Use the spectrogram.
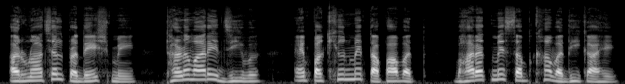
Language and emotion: Sindhi, neutral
